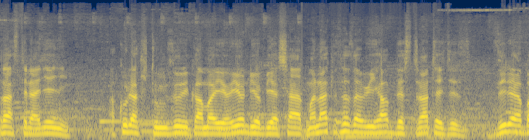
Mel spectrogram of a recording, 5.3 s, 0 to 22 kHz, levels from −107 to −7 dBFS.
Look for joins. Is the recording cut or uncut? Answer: cut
